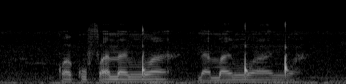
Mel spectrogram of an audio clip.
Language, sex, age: Xhosa, male, 18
